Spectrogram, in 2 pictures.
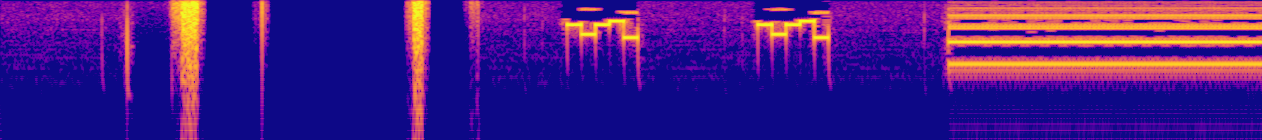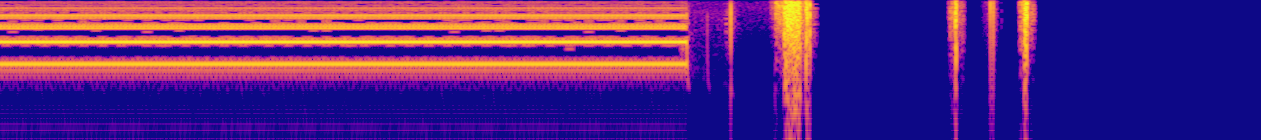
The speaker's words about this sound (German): Hier ist wieder Jena mit Einsatzalarm.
